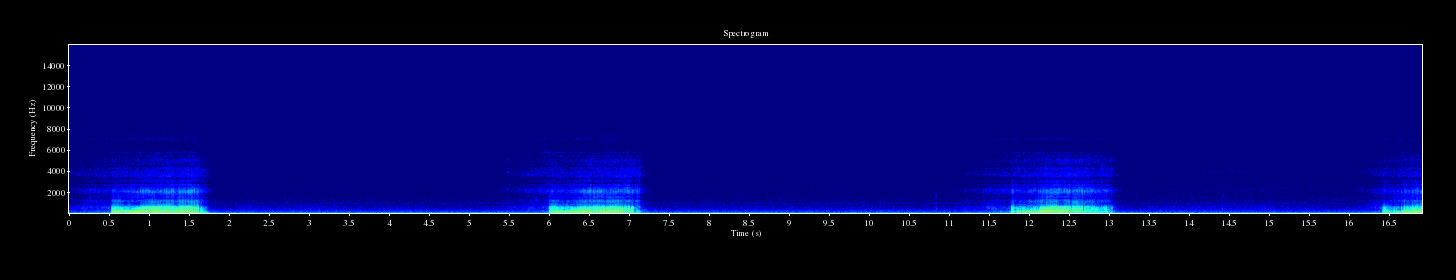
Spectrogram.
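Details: Snoring recorded with a snoring-recording phone app: loud, rattling snores about every six seconds, roughly 11 a minute, with quiet pauses between; heavy snoring during sleep.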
